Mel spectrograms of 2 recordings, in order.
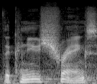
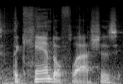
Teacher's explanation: You get stress on the second syllable for the prime and on the first for the target. And what we find is you get lengthening for both of these, but you get way more lengthening when there's metrical and phonological overlap. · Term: metrical stress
